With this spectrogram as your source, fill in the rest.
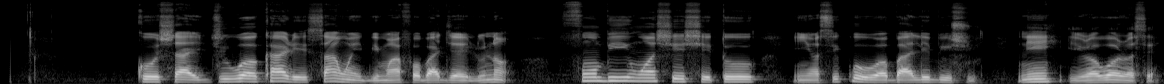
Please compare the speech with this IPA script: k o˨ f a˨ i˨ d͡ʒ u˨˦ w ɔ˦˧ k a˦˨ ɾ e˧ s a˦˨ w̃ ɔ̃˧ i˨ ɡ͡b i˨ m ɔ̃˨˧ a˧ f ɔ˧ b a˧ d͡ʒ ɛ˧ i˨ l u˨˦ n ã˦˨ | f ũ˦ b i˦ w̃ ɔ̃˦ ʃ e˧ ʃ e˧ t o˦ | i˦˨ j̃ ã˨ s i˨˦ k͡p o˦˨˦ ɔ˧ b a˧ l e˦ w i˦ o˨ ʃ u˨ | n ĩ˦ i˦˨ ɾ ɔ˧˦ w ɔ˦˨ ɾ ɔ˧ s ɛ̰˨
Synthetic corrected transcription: k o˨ ʃ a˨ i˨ d͡ʒ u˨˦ w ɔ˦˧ k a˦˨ ɾ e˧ s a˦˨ w̃ ɔ̃˧ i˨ ɡ͡b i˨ m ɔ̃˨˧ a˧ f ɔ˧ b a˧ d͡ʒ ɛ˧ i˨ l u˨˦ n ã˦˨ | f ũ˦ b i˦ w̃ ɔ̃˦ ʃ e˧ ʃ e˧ t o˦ | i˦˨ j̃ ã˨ s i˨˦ k͡p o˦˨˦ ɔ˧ b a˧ l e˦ b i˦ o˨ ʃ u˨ | n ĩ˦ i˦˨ ɾ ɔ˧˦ w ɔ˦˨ ɾ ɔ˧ s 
